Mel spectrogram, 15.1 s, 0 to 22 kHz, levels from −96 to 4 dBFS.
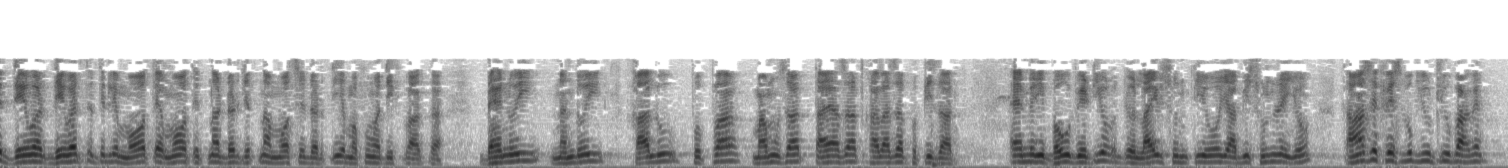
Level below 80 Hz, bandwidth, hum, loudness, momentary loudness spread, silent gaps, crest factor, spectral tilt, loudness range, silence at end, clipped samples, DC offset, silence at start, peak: -52 dBFS; 5.4 kHz; none; -20 LUFS; 7 LU; none; 18 dB; -10.5 dB/octave; 2 LU; 0.2 s; under 0.1%; 0.5%; 0 s; -2 dBFS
